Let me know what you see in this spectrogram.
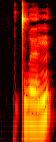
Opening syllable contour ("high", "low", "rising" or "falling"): rising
